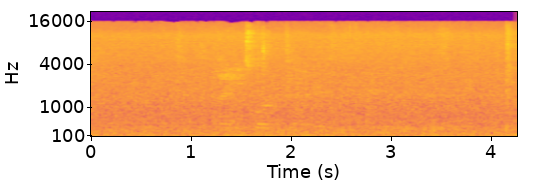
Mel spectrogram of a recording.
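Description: Steady classroom room noise, a low rumble and even hiss, with a faint distant voice briefly about a second and a half in.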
